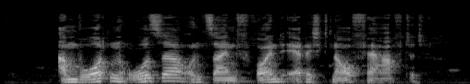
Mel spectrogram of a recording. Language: German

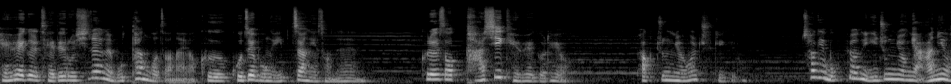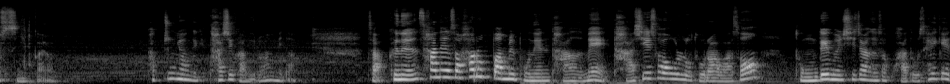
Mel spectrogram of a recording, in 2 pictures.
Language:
Korean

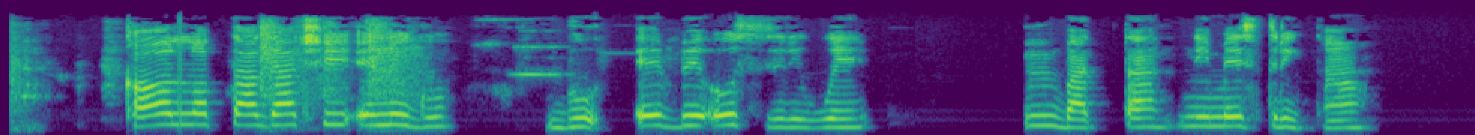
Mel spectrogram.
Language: Igbo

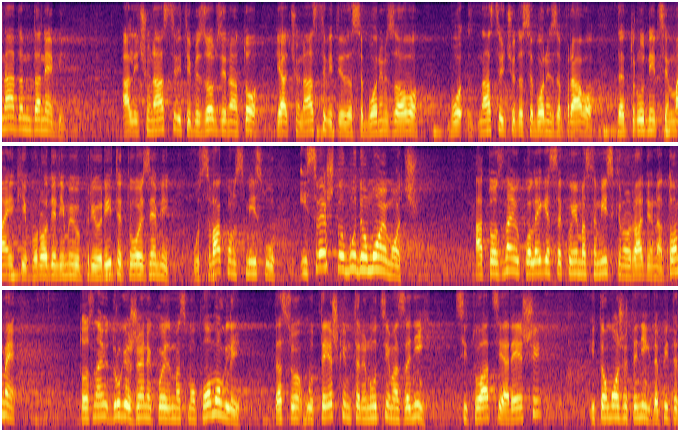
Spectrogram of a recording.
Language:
Serbian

